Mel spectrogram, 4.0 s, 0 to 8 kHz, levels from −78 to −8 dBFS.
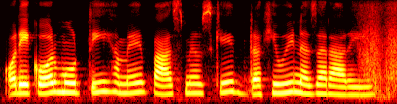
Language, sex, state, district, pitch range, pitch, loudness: Hindi, female, Madhya Pradesh, Bhopal, 195-235 Hz, 220 Hz, -17 LUFS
